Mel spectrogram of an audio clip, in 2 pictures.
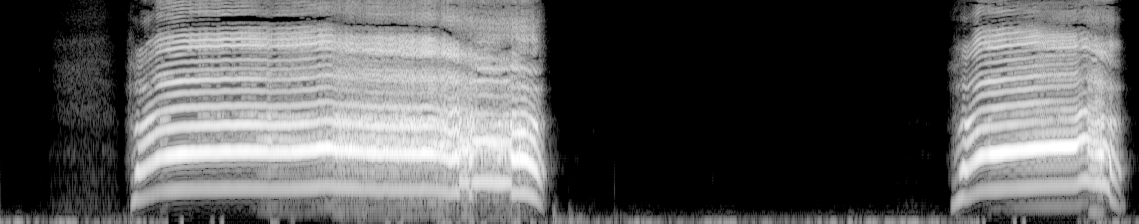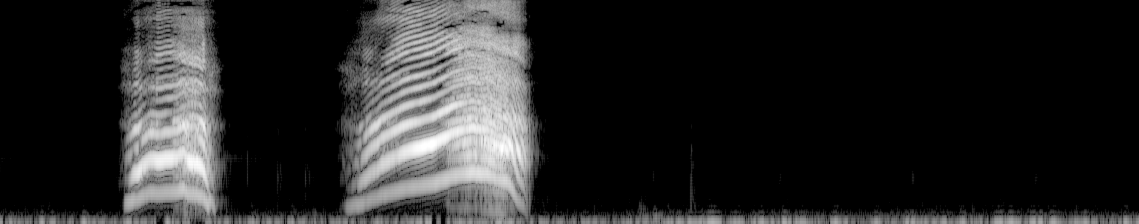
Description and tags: Power up yells
angry, battle, female, fight, grunt, lower, power, scream, up, yell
